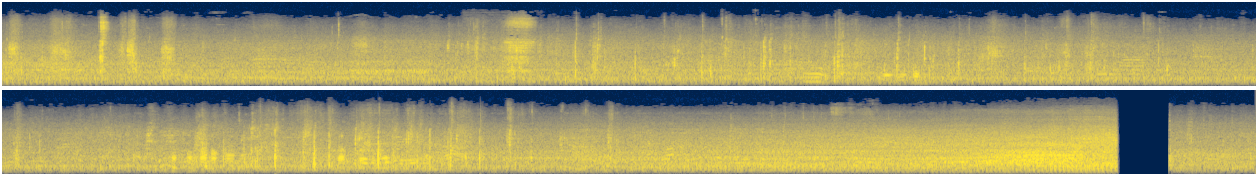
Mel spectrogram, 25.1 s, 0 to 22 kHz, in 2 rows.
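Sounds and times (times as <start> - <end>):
faint distant voices: 0.0 - 22.6.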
